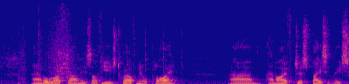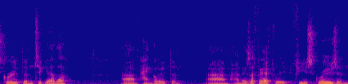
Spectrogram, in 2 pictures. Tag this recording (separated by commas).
Speech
